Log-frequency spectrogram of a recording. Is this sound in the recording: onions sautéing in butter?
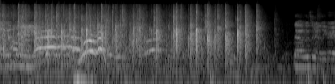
no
